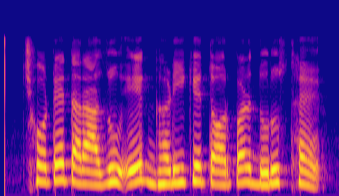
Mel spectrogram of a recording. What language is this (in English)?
Urdu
